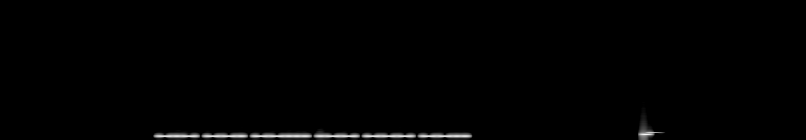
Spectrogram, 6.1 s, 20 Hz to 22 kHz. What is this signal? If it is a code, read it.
Morse code, heard as a keyed tone, about 39 wpm, 700 Hz. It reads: KG7WOZ
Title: USA Call Signs - 6 Characters - 2x Character Spacing - 40wpm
